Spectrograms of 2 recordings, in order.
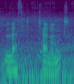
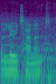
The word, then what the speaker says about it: lieutenant: am well aware that it is left tenant uh the British pronunciation and not Lieutenant uh the US uh American pronunciation um so there we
